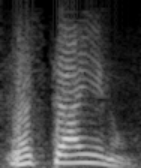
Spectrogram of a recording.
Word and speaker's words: واستعينوا: واستعينوا، الألف اللي عليها رأس الصاد ما انطقهاش، إذا كان قبلها أي كلمة أو أي حرف أقول وس، شوف زي ما تقول وسوسة كده، وس، شوف لو تتشال الواو تقول استعينوا.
